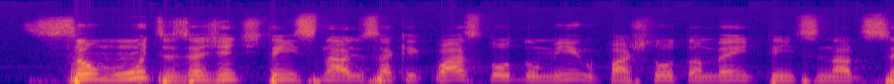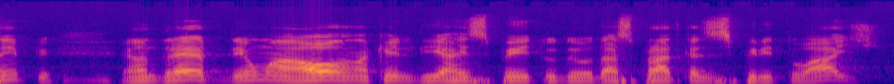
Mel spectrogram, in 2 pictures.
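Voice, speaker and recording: A man's voice: a little high, no room sound. A man with a Brazilian Portuguese accent preaching a sermon in church, emphatic and repetitive, calling the congregation to answer back. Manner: emphatic call-and-response preaching, repeating phrases.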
